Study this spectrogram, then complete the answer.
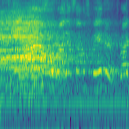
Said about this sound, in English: It's the first day of summer school at Holy Trinity Catholic School in Dallas. The gym is buzzing with kids.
